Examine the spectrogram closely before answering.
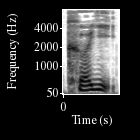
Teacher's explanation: When you have two third tones together, you make a first one lighter. So you make a first one sound as if that's a second tone.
